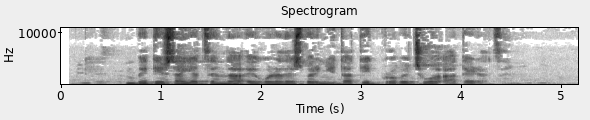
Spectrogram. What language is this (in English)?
Basque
